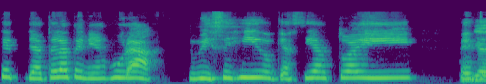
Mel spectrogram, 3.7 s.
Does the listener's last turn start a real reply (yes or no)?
yes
